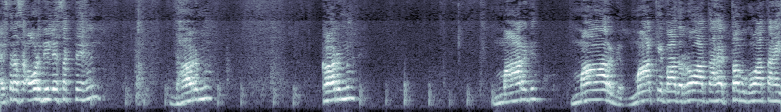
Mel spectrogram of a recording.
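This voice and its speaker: A male teacher giving a spoken language lesson, patiently explaining and slowly repeating example words. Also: high voice. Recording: echoey room, voice from a distance.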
